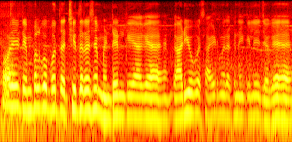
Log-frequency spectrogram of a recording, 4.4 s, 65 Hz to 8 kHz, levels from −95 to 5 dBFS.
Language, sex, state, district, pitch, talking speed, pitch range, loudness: Hindi, male, Gujarat, Gandhinagar, 155 Hz, 285 wpm, 145-190 Hz, -15 LUFS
